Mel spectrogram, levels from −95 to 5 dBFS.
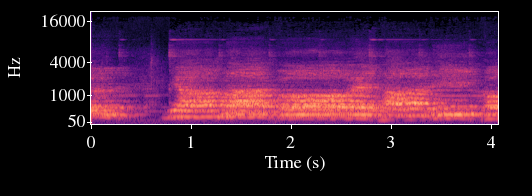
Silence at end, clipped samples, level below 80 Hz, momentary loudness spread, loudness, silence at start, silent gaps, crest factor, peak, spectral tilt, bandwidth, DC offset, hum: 0 s; under 0.1%; -66 dBFS; 11 LU; -19 LUFS; 0 s; none; 14 dB; -4 dBFS; -6 dB/octave; 9.8 kHz; under 0.1%; none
